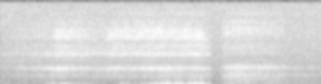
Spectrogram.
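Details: Elderly female Labrador, about whom the family was worried, sleeping peacefully: soft, low rumbling breaths in and out, a gentle snore. Snoring.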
